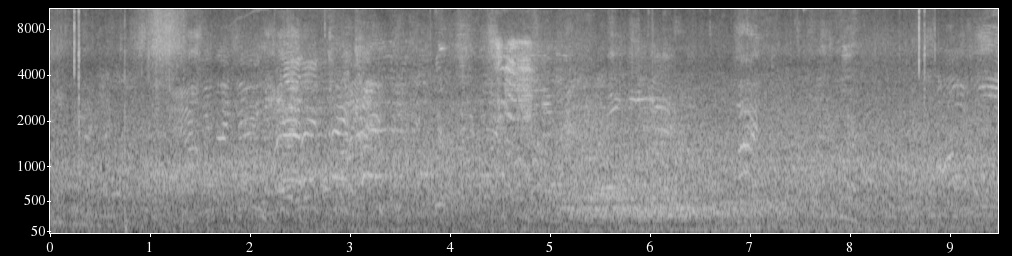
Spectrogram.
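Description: A small crowd murmurs and cheers outdoors.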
